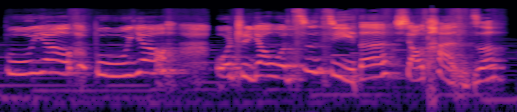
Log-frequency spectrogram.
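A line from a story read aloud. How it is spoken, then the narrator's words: Crying. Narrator (Chinese): 弗洛拉哭着说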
